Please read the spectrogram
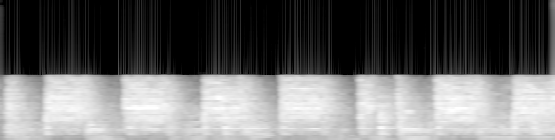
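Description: Live band playing: strummed acoustic guitar over a drum kit, with cymbal and drum strokes falling several times a second.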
